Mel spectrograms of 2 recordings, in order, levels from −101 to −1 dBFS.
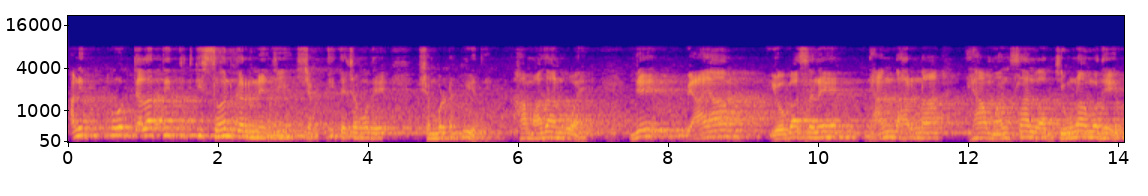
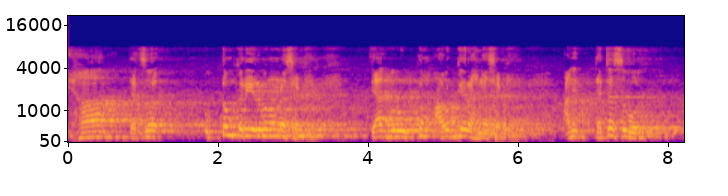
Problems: constant background noise, background conversations at intervals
